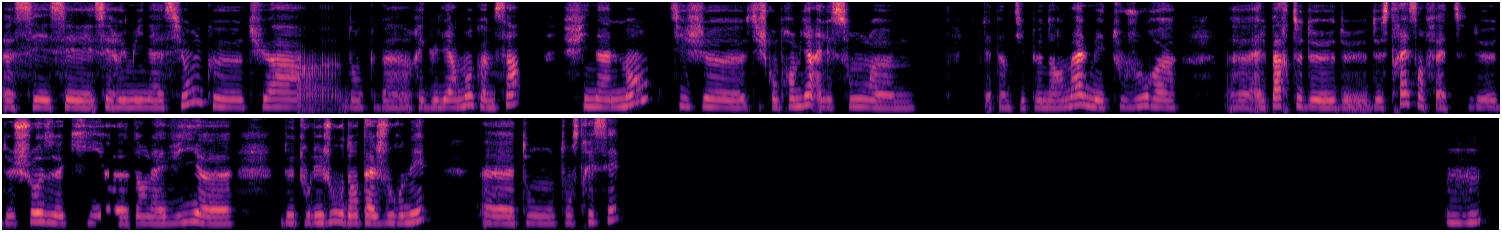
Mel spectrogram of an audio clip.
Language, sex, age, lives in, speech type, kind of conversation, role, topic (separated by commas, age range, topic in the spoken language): French, female, 55-59, France, conversation, advice, advisor, Comment faire face à des ruminations constantes et à l’incapacité à lâcher prise ?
